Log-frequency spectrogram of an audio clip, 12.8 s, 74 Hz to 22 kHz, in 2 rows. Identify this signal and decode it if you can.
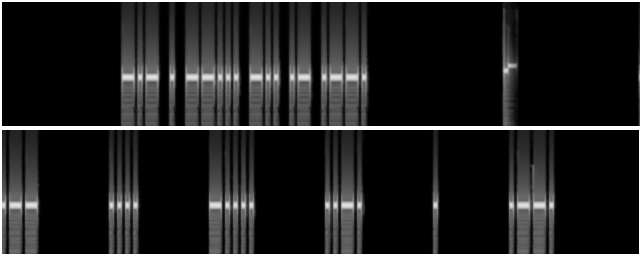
Morse code, heard as a keyed tone, about 32 wpm, spaced as for 16 wpm, 700 Hz. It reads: KE7DAP WH6FEP
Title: USA Call Signs - 6 Characters - 6x Character Spacing - 30wpm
